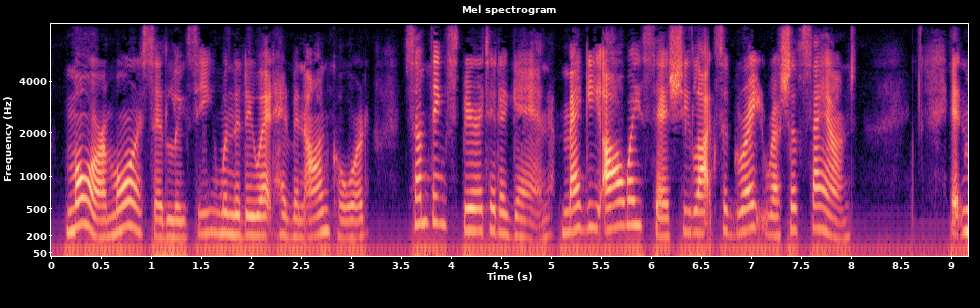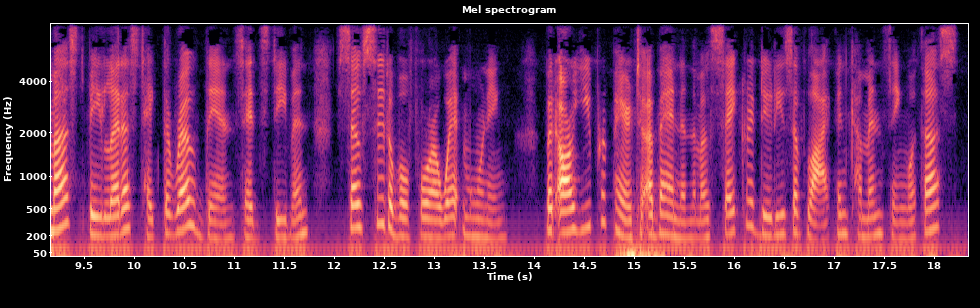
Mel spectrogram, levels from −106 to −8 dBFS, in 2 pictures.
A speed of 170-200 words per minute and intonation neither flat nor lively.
No: average, 185 wpm; wide, 5.7 semitones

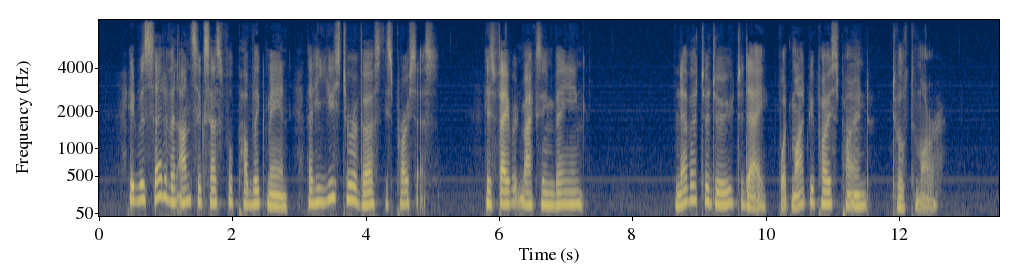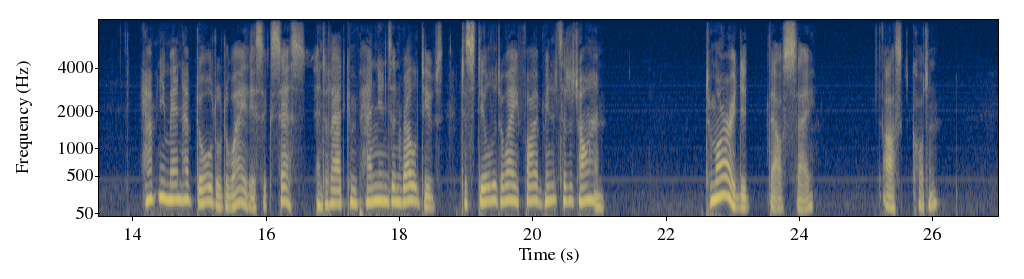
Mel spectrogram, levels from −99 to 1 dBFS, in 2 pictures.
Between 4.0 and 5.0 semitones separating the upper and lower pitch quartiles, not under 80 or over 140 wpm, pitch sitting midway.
Yes: average, 4.5 semitones; slow, 135 wpm; medium, 155 Hz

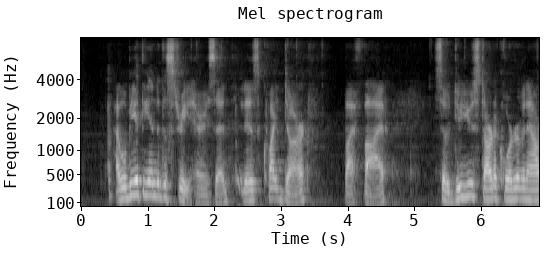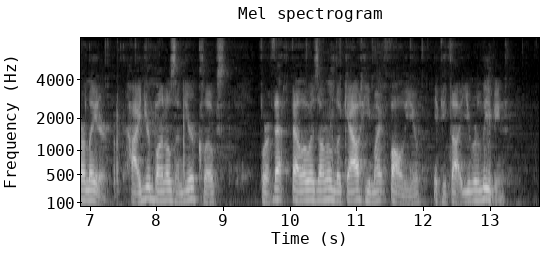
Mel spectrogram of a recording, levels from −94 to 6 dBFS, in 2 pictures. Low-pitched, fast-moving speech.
Yes: low, 130 Hz; fast, 225 wpm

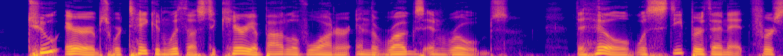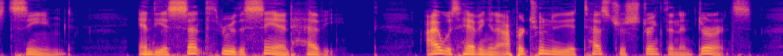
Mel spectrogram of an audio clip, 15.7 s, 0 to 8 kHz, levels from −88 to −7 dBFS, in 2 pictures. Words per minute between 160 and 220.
Yes: average, 170 wpm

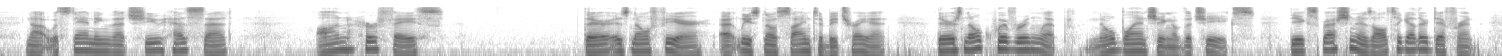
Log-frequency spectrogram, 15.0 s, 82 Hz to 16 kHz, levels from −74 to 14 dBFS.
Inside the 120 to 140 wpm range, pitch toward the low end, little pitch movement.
No: slow, 135 wpm; low, 130 Hz; average, 4.1 semitones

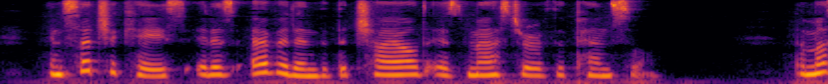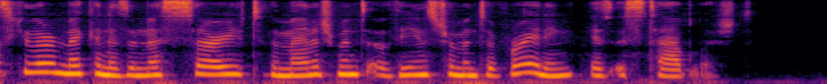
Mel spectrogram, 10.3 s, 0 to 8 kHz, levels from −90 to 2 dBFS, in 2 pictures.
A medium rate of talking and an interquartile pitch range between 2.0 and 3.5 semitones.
Yes: average, 170 wpm; average, 2.8 semitones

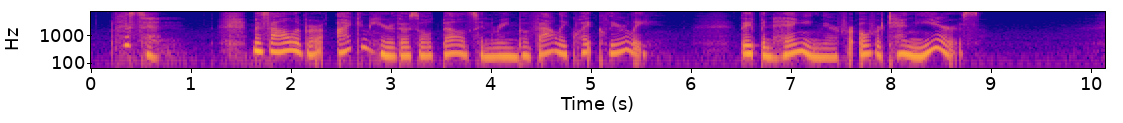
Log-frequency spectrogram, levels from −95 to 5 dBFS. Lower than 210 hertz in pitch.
No: high, 225 Hz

